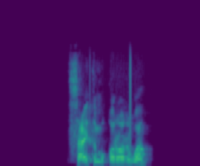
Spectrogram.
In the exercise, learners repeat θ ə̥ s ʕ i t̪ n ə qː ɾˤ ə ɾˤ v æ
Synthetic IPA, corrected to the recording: θ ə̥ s ʕ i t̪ m ə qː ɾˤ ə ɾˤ w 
